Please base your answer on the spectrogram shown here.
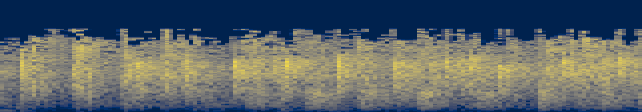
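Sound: audience applauding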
